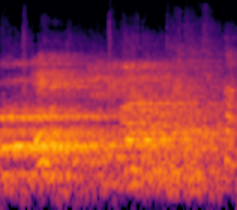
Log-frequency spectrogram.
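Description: Indistinct voices of players calling out across a sports hall during a stoppage in a basketball game.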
